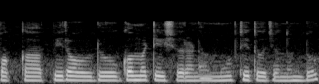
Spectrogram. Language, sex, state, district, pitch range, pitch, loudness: Tulu, female, Karnataka, Dakshina Kannada, 180-200 Hz, 190 Hz, -18 LUFS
